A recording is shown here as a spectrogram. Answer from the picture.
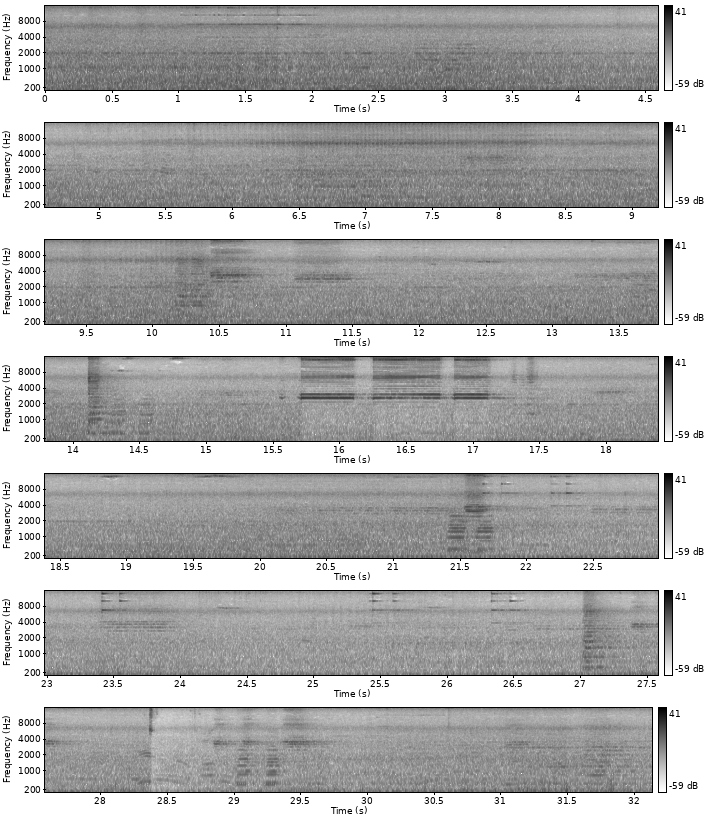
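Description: Busy city street traffic heard from a moving vehicle: a steady din of engines and road noise, with horns honking now and then. The longest and loudest honk comes just past halfway, and shorter ones come later and near the end.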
